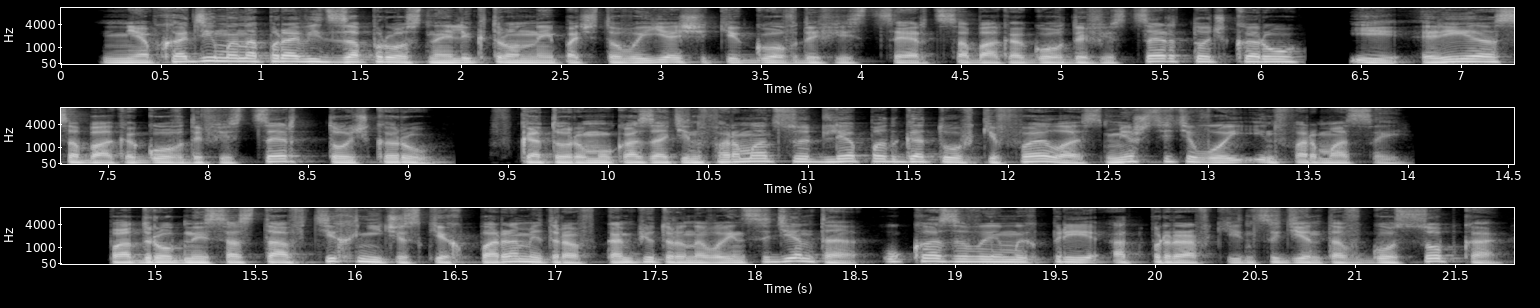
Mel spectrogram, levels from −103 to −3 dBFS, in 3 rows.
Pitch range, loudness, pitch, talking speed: 110-145 Hz, -24 LUFS, 120 Hz, 90 wpm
